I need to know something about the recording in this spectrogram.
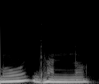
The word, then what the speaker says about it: মূর্ধন্য: মুধন্য ন মুধ্য মুধন্য অনেকে কিন্তু এটাকে উচ্চারণ ভুল করে এটা হবে মুধন্য ঠিক আছে মুধন্য মুধন্য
